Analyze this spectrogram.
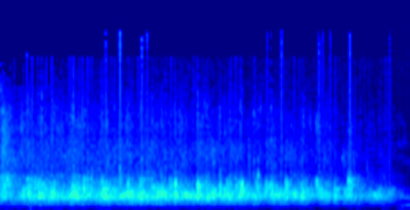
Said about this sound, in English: Would you clap your hands to the Lord tonight in the service?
